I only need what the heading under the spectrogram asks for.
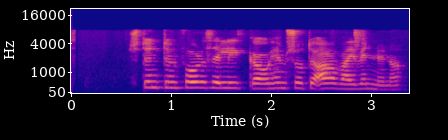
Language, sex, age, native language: Icelandic, female, 13, Icelandic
